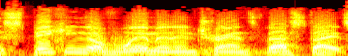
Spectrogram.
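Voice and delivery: ordinary delivery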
